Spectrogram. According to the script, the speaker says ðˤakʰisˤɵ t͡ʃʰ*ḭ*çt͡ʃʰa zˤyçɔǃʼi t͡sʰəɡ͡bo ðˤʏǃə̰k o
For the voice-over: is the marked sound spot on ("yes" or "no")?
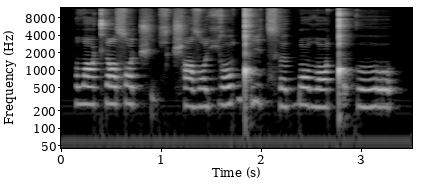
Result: yes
